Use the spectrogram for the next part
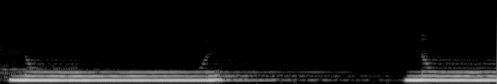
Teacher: the sound of noon comes from the nose, like noon, noon.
